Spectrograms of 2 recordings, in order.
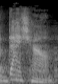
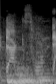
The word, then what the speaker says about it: dachshund: It's the Dash Hound. Hello. Uh-oh, he sounds mad. I guess I pronounced his name wrong again. I'm a dachshund, I'm a dachshund. Don't call me Dash Hound.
